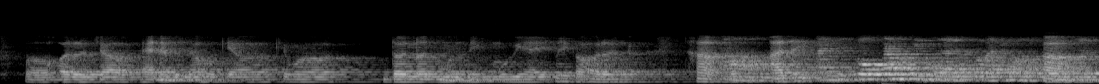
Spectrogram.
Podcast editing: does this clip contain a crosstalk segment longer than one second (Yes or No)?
No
